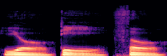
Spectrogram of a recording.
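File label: "yotitho", concatenated syllables; Affixing experiment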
